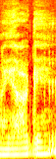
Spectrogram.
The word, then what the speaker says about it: Miyagi: in your Hollywood biopic, you've said that Anthony would be Mr. Miyagi. Is that how you pronounce it? – Mr. Miyagi.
